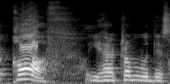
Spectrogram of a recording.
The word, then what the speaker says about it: qaf: This qaf comes in from more deeper than where the kaf is pronounced.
